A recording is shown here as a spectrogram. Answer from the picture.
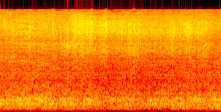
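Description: Okonomiyaki frying on a hot iron teppan griddle, a steady sizzle.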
